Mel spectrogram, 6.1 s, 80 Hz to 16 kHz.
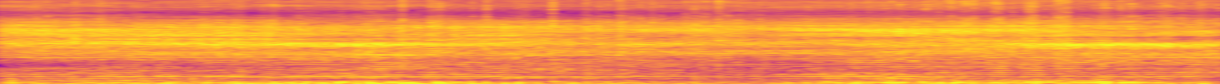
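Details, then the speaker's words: Roco BR 290 (V90) model locomotive with both bogies driven, otherwise running well. A buzzy, high-pitched whir with fast rattling; owner guesses the motor rather than the gears, possibly needing oil. "I don't know why but I'm having a guess that this is just the engine doing its work and not all the gears that is making all that noise"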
